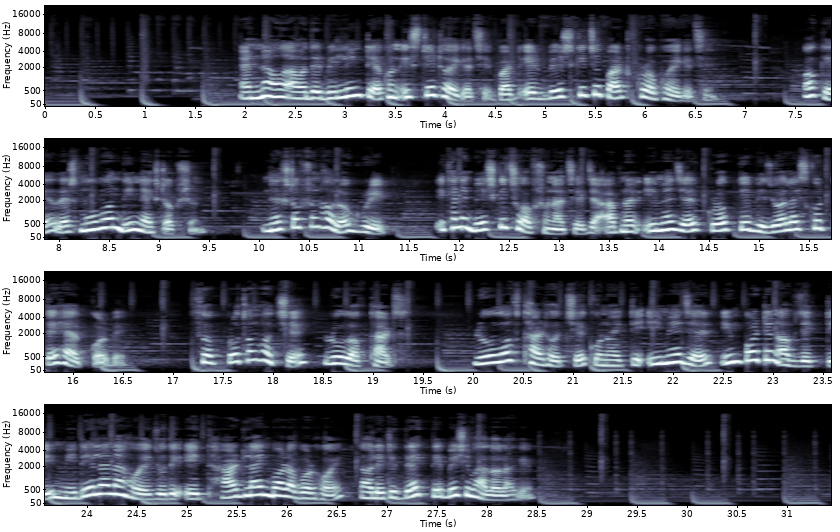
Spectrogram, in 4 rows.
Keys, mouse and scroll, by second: 8.2 click, 11.8 right click, 21.6-30.1 drag, 30.1 click.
